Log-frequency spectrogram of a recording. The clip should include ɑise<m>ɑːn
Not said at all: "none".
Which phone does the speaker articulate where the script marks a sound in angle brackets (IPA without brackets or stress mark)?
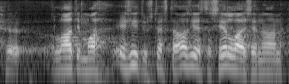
n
